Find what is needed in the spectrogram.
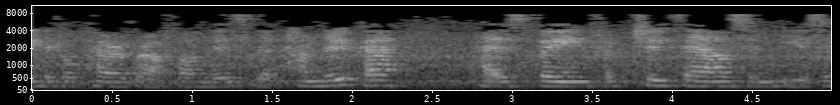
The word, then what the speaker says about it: Hanukkah: As Rosemary said, Hanukkah can be Hanukkah or Hanukkah or Chanukkah, as Anglicised say, but that's supposed to be pronounced, which I can't really do, with a very guttural H at the beginning of Hanukkah. – Hanukkah. – Hanukkah. Very, very strong guttural sound, which if you're in Israel, you hear lots of Sabra talking in that way.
